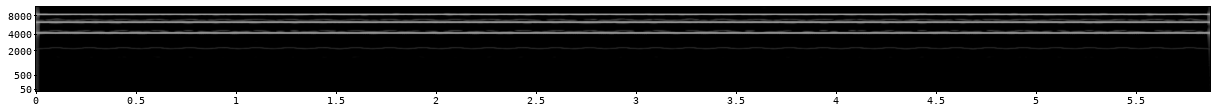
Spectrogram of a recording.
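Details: Steady high-pitched ringing with a faint wavering pulse; self-made simulation of the person's own tinnitus, acquired after standing by the amp at a concert.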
